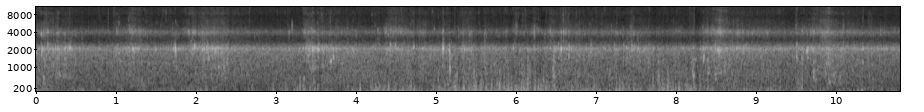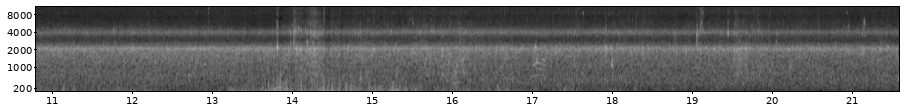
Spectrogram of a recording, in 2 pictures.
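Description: Wind buffets loudly outdoors on open water.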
